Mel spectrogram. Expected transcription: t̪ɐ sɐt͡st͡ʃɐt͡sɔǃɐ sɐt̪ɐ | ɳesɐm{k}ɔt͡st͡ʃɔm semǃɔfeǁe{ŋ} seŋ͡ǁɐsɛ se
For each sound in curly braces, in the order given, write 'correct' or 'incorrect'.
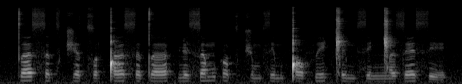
correct, incorrect: m

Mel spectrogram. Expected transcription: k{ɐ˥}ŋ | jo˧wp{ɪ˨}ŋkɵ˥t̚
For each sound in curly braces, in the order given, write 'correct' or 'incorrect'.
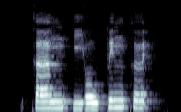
correct, incorrect: ɪ˥

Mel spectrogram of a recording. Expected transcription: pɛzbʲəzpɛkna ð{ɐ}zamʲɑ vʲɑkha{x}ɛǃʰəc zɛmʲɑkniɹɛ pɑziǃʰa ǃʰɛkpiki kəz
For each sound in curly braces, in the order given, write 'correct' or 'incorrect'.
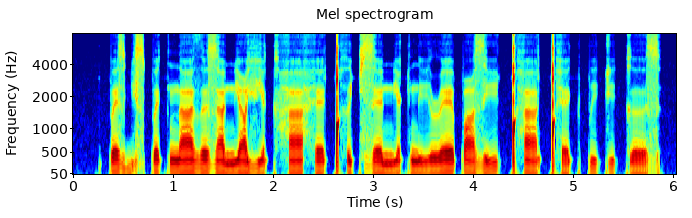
incorrect: ə, incorrect: h

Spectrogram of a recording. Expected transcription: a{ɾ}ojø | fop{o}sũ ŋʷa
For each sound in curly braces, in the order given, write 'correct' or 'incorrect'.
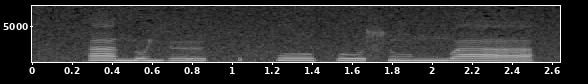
incorrect: n̪, correct

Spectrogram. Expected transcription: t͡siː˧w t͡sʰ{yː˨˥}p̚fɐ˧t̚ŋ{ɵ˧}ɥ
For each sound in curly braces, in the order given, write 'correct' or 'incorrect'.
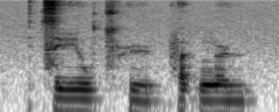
incorrect: yː˨, correct

